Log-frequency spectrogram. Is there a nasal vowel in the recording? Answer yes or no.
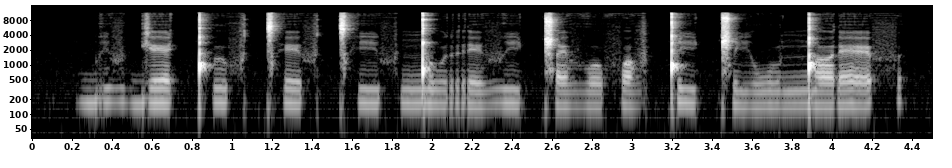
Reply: no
